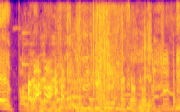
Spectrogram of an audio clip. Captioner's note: all laugh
